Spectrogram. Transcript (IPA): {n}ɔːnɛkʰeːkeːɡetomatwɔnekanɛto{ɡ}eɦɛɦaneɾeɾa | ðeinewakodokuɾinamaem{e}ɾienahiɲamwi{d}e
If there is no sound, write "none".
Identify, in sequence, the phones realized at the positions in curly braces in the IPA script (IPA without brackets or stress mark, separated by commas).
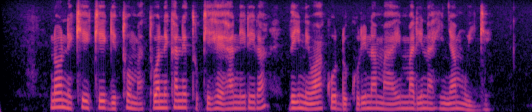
n, k, a, ɡ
